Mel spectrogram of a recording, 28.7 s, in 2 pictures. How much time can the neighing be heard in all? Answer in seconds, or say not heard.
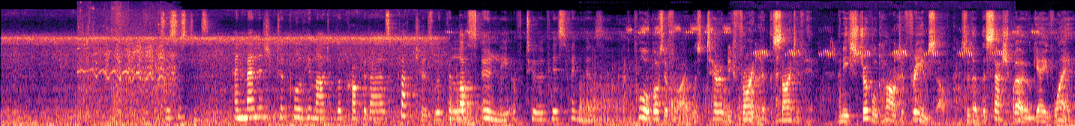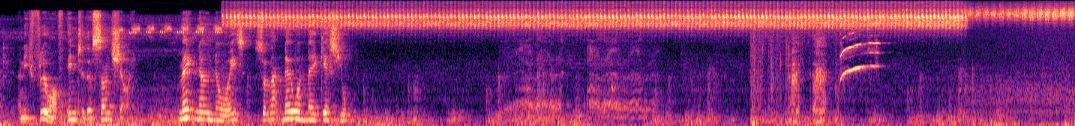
3 s.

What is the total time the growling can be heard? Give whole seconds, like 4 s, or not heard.
4 s.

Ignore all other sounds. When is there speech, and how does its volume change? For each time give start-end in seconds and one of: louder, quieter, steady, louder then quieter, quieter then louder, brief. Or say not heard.
2.1-18.9 steady.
